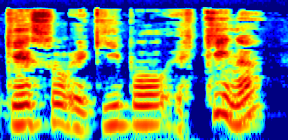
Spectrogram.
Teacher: se adelanta un punto se articula un poquito más adelante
